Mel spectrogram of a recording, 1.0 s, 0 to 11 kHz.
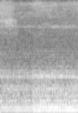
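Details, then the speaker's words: Medical-grade oxygen concentrator running a small serum nebulizer during an oxygen facial for a patient four days after CO2 laser resurfacing for acne scars: a steady low hum with a soft continuous hiss. "all right so now we're ready for the oxygen and this is a medical grade um oxygen concentrator you guys probably have seen these before maybe in hospitals or whatever"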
